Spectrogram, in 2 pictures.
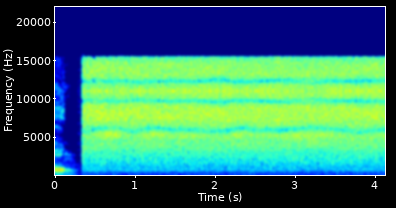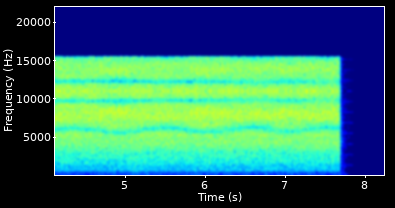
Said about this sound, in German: Haarspray. Ah. Genau. Eine Dose Haarspray. Zwar keine ganze Dose, aber immerhin.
